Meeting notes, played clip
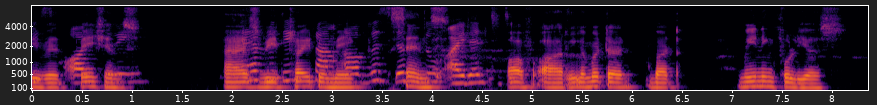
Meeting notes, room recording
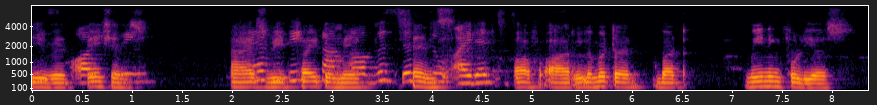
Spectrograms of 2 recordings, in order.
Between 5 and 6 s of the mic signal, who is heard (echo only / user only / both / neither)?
echo only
